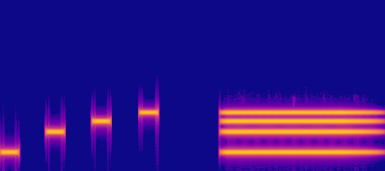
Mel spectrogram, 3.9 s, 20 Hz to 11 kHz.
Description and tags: CRUMIERE Robin 2019 2020 GGBDChord
This sound was made on Audacity. I generated 4 different sinusoidal waves to recreate a G major chord :
- 1st wave : 392 Hz, amplitude 0.2
- 2nd wave : 784 Hz, amplitude 0.2
- 3rd wave : 987.8 Hz, amplitude 0.2
- 4th wave : 1174.7 Hz, amplitude 0.2
I cutted every tone so I can heard every single note before the final chord. I added a fade-in and a fade-out effect on every tone to make the sound softer to listen. This is the final chord in G major (G, G, B, D notes).
Gtone, Gmajor, chord, electronic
